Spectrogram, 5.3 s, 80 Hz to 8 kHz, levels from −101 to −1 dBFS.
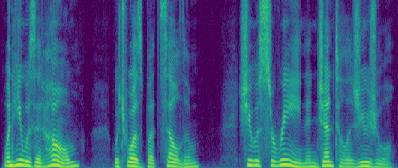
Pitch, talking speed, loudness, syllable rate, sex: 180 Hz, 180 wpm, -18 LUFS, 4.9 syllables/s, female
